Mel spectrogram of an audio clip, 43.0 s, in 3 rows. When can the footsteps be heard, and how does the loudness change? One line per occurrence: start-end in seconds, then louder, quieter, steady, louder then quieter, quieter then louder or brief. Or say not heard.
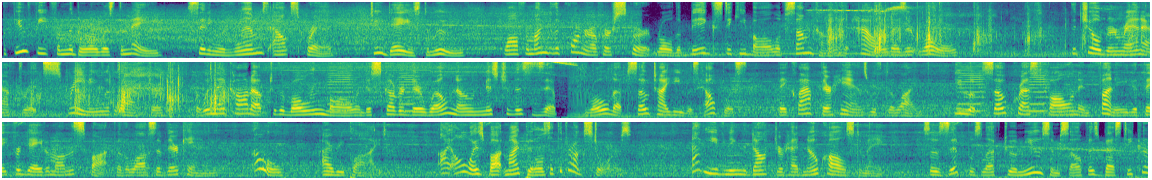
10.1-17.2 quieter then louder.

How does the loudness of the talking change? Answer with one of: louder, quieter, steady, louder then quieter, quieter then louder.
steady.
